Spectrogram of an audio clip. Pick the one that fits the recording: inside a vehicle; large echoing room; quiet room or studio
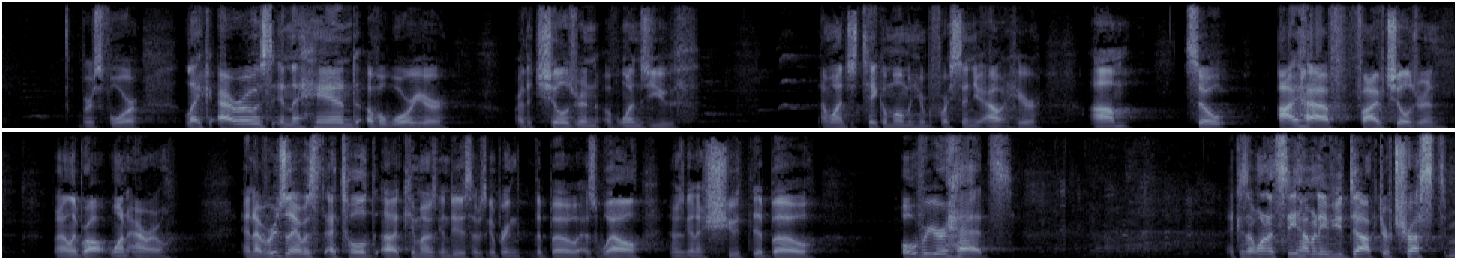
large echoing room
